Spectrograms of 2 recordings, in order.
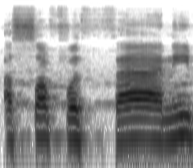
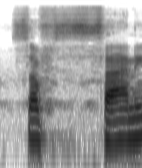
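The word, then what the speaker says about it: الصف الثاني: ادرس فی الصف الثانی، میں دوسری کلاس میں پڑھتا ہوں۔ دیکھیں اس کو الصف الثانی پڑھنا ہے، صف ثانی نہیں پڑھنا، غلط ہے۔ عربی میں صحیح تلفظ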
